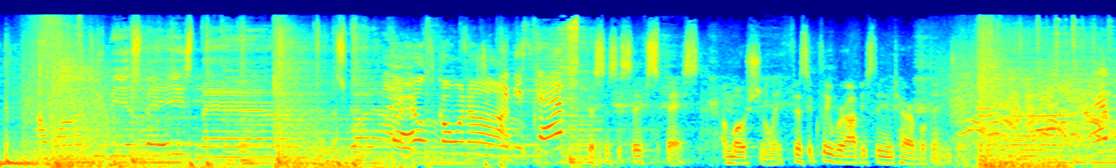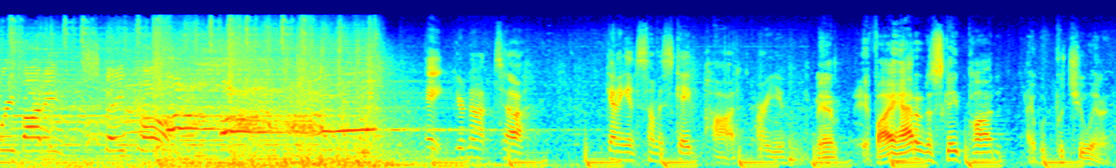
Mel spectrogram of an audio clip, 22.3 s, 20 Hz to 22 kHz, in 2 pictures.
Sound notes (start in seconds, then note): 9.5 crowd clamors; 11.8 screaming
